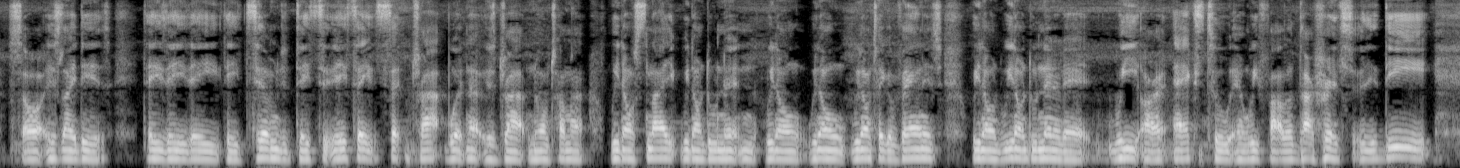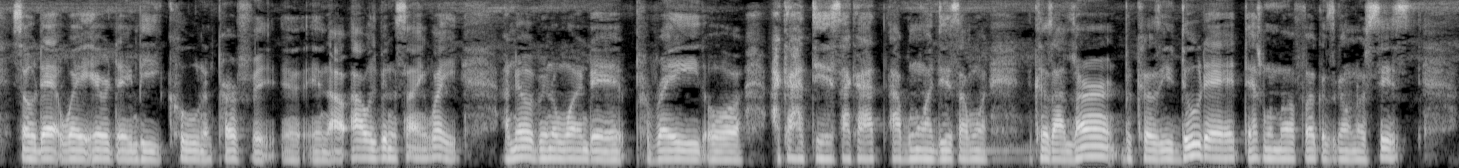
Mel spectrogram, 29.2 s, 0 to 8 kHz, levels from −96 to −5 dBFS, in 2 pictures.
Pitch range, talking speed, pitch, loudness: 105-115 Hz, 210 wpm, 110 Hz, -23 LUFS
